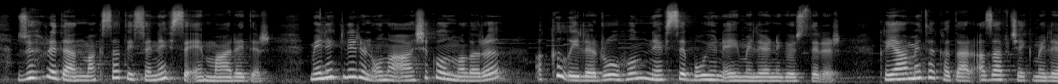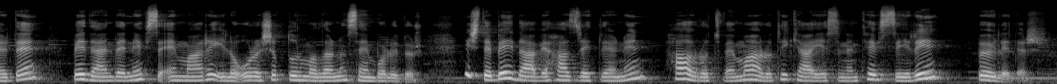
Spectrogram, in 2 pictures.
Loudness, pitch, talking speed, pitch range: -21 LUFS, 200 Hz, 105 wpm, 175-255 Hz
